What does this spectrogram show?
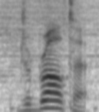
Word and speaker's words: Gibraltar: Sur Bangalore, c'est la première syllabe qui est accentuée, et sur Gibraltar, c'est la deuxième, donc ça donne Bangalore et Gibraltar.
